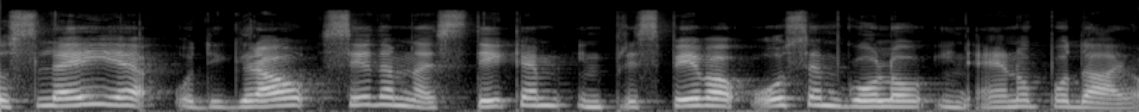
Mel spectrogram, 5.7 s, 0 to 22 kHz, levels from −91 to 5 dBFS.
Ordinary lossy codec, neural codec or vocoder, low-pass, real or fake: none; none; 14.4 kHz; real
